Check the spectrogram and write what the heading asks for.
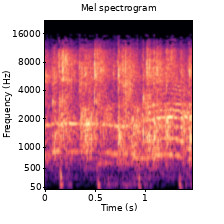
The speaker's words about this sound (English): See, that was a very weak, it was like a half clap, because that requires us to actually work and do something.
